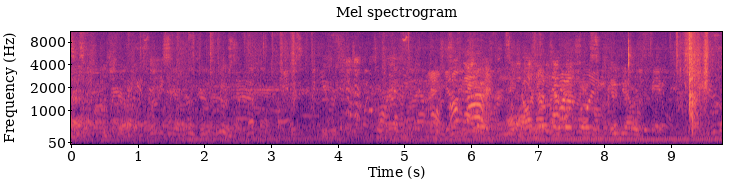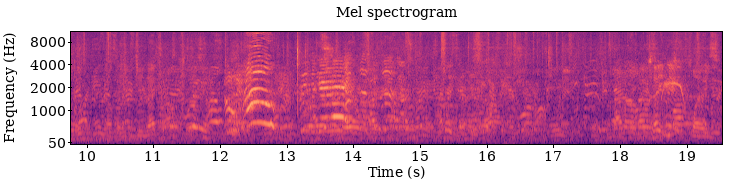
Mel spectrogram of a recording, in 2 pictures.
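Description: Men shout and call out across an open field outdoors.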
